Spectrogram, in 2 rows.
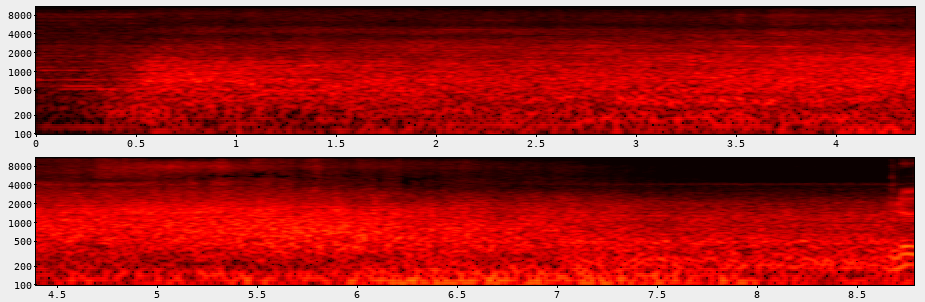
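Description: Alaska Airlines Flight 261, an airliner bound for San Francisco on 31 January 2000, takes off with a loud, steady jet roar that swells gradually and holds for several seconds, with no voices.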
